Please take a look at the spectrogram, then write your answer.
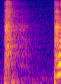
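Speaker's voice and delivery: "p" as isolated short puffs; letter sound only. Shown as a demonstration. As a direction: puff out each "p" without naming it. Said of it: "On n'est même pas obligé de la nommer". (« p » soufflé, isolé)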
